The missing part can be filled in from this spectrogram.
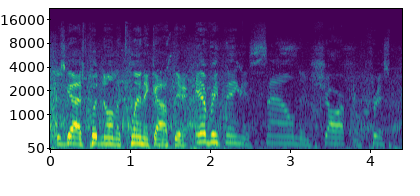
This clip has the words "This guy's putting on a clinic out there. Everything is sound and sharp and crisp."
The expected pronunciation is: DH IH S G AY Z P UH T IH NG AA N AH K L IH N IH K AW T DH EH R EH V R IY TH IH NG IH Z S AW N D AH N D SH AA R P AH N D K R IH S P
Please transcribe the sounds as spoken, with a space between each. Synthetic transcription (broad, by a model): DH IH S G AY Z P UH T IH NG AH N AH K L IH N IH K AW T DH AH R EH V R IY TH IH NG IH Z S AW N D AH N SH AA R P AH N K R IH S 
